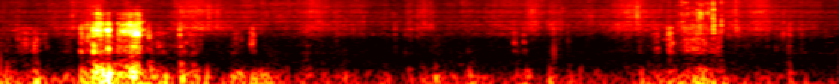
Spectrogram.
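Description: Footsteps and dry tall grass brushing and swishing against the walker and camera, loudest in the first two seconds and again briefly near the end, over a steady low wind rumble on the microphone.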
